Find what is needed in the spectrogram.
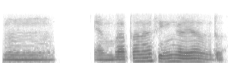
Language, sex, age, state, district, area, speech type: Malayalam, male, 18-30, Kerala, Palakkad, urban, conversation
